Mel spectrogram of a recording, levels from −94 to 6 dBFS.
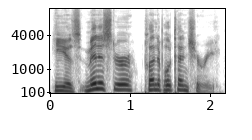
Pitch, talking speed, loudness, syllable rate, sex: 160 Hz, 110 wpm, -18 LUFS, 5.8 syllables/s, male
